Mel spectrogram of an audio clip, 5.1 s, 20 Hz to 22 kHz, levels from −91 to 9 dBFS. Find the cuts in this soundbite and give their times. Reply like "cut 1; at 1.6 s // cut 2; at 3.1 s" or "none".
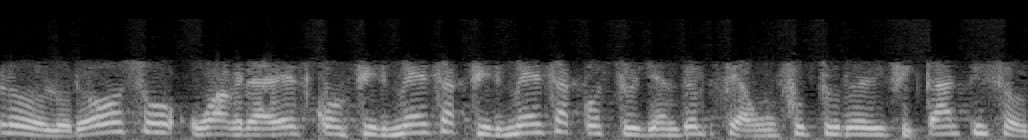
cut 1; at 1.6 s // cut 2; at 2.3 s // cut 3; at 3.5 s

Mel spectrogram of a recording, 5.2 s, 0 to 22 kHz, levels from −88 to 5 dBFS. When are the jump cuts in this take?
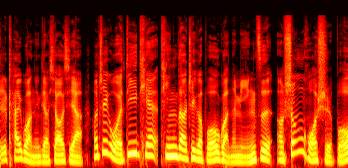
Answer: cut 1; at 1.3 s // cut 2; at 2.3 s

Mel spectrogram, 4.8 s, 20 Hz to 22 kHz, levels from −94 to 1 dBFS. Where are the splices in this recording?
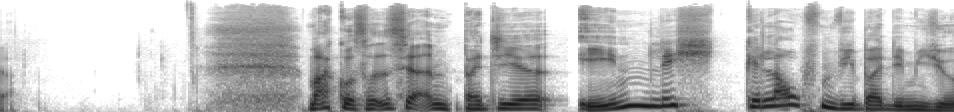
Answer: cut 1; at 2.2 s // cut 2; at 2.8 s

